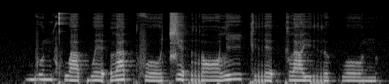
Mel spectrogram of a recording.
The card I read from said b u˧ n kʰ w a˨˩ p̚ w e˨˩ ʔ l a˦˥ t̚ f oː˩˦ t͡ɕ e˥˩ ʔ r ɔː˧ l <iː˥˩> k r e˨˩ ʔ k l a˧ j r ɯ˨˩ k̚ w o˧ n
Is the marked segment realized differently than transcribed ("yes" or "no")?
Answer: no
